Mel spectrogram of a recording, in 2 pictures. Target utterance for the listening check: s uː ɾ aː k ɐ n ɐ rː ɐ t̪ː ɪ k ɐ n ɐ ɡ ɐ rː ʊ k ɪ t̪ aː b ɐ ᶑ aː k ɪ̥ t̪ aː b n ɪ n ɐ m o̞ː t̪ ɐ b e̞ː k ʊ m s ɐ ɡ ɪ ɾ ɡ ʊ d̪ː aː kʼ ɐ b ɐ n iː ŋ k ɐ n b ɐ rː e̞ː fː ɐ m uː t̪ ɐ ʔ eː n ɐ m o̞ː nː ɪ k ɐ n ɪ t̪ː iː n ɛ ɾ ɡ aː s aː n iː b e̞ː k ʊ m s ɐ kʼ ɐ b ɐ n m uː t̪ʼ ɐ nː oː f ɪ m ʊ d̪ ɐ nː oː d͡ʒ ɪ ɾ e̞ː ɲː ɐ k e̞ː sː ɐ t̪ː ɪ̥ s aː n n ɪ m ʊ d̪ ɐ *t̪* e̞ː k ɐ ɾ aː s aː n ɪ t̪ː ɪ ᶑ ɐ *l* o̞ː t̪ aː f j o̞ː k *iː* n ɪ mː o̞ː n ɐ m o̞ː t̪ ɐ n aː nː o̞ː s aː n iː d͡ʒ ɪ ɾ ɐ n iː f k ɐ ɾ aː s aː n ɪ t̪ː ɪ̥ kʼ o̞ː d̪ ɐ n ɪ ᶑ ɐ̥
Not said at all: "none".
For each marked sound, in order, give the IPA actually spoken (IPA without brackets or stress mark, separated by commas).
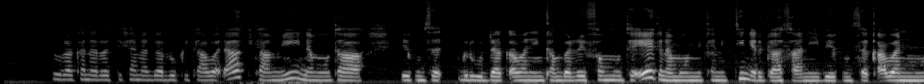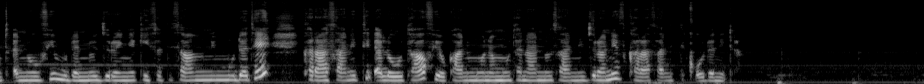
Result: t̪, l, aː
